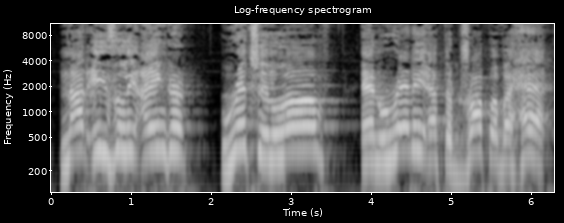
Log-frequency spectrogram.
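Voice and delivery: high, loud furious complaint; yelling at God. Acted. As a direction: hurl it at God in anger. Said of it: "He yelled at God".

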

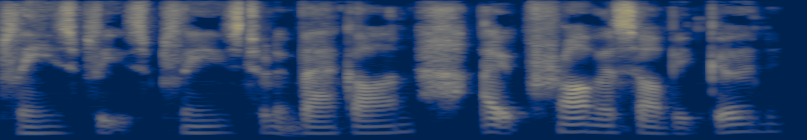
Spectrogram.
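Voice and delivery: soft, breathy, pleading whisper-voice; soft desperate begging. Acted. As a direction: plead softly, hungry and desperate. Character begs in hushed voice.

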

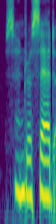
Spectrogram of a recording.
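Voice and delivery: ordinary delivery, nothing marked

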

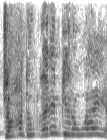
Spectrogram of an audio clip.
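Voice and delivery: high, loud wife voice pleading; urgent wife. Retold or imitated. Wife urging John not to let the preacher leave, high and loud. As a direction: voice the wife begging him not to miss the chance.

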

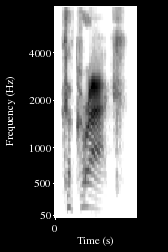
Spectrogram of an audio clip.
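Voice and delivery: loud mimicked thunder crack; thunder crack sound. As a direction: bellow a thunder clap.

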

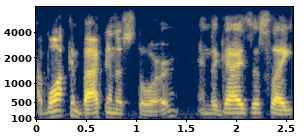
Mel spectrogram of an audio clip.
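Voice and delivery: ordinary talk, nothing marked

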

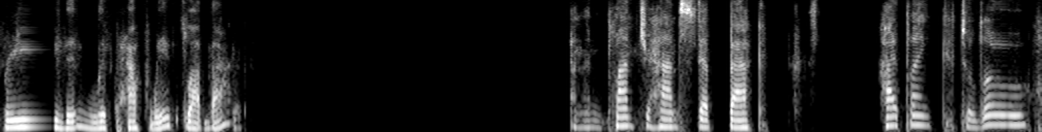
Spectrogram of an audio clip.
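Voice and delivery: calm, steady class cues; yoga instructor voice. Acted. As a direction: guide the flow evenly.

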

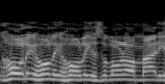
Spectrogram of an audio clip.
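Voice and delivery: loud call, settling as it goes. Acted. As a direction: call it out like a proclamation. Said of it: "They're calling".

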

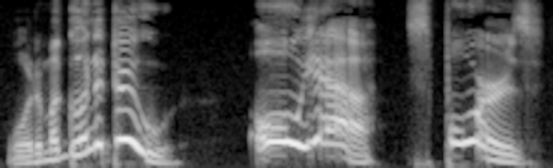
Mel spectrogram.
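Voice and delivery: high-pitched mock dilemma, then loud sudden realization; hammed-up tree having a bright idea; pondering tree. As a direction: wail the question, then remember with a rising cry. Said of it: "Just been sitting there looking around going".

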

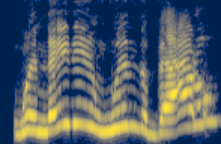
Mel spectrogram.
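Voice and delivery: ordinary talk

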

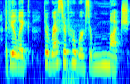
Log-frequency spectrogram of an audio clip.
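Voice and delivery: ordinary talk, nothing marked

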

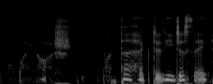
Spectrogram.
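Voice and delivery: stunned whisper under the breath; hushed disbelief. Retold or imitated. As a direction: imitate a friend aghast, barely audible. Friend's stunned reaction, voiced.

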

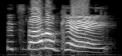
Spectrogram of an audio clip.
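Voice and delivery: high, loud wail with a laugh in it; tearful protest. Real, not acted. Listener refusing comfort over the ending, tearful protest. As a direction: wail it like you're half crying.

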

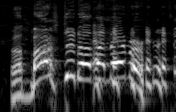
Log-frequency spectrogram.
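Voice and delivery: Irish-Indian accent imitation. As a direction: parrot him in a hammed-up Irish-Indian accent. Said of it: "mix of Irish and Indian accent".

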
